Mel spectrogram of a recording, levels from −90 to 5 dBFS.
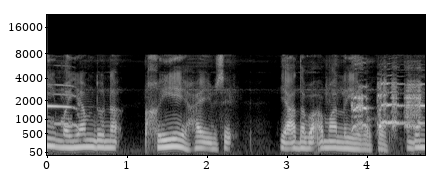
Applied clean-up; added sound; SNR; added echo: neural mask model RNNoise.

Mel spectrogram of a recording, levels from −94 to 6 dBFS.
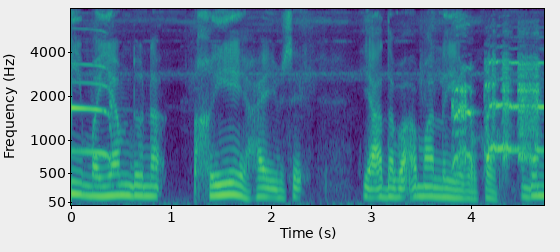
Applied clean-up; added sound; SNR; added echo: none; Chicken, rooster; 4 dB; none.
